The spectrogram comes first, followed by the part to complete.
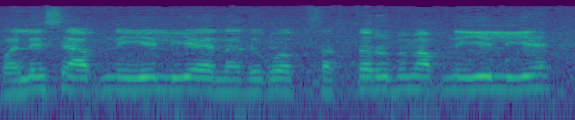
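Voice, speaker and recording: A shop owner in his thirties gives a casual walkthrough of his stock in a crowded indoor housewares shop, chatty and easygoing but slipping into preachy asides. His fairly high voice is flat and fast, with street traffic and shop noise clearly audible behind him.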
